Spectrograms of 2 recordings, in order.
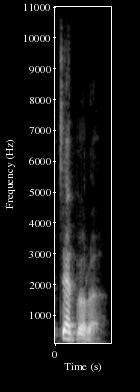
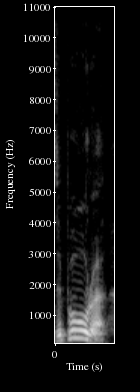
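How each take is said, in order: First: The name is said a non-Welsh way. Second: The name is said the Welsh way. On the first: This is how the other person's name is said. "You are definitely a Deborah. And there's there is a difference" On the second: This is how the speaker's Welsh family says the name. "being Welsh ... we've always pronounced it Deborah"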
